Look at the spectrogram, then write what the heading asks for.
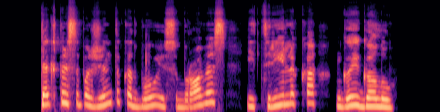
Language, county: Lithuanian, Kaunas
